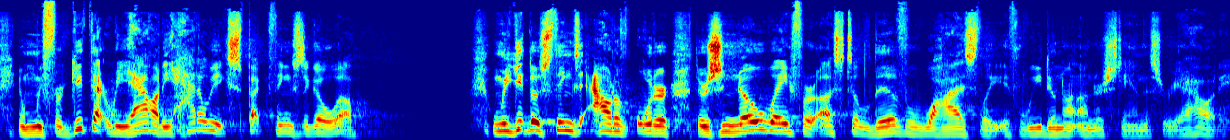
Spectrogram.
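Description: Talking very fast, a man with a fairly high voice uses lively intonation. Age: 40s. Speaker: pastor. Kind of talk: sermon. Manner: halting.

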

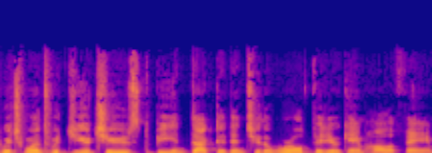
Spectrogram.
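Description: A man speaks at a moderate pace. The sound is dry and close with no echo, a very clean recording over a silent background. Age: 30s. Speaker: podcast host. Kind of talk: casual chat.

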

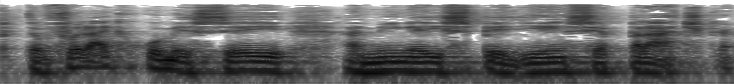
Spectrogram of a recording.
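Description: Somewhat breathy and dark, mellow in tone, the voice moves at a fairly slow pace. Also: man. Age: 70s. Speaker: physical education professor. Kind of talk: interview.

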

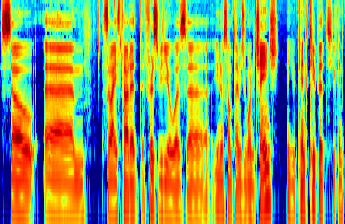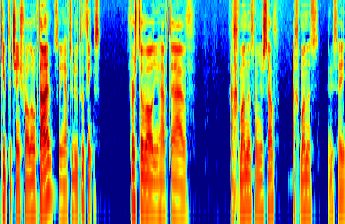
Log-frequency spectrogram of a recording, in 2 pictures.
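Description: A man with a French accent speaks at a fairly low pitch. His pace is fairly quick and his intonation fairly even. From France, Paris suburbs (Orly). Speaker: rabbi. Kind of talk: casual chat. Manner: halting, with frequent fillers and repetitions.

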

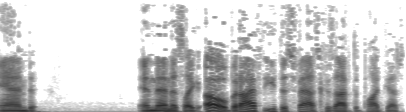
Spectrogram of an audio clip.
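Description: A man's fairly quick, fairly even delivery with an American accent. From US South, New Orleans. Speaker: baseball analytics writer. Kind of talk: casual chat.

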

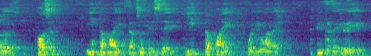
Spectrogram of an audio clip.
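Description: A man with an American accent talks at a moderate pace with ordinary pitch variation, and noticeable background noise is present. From Southern California. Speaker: community organizer. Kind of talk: panel talk. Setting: live event with audience.

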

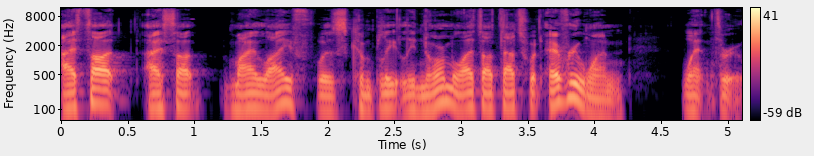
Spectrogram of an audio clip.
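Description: A normal speaking voice talks at a moderate pace with ordinary pitch variation. The sound is dry and close with no echo, against a quiet background. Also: man, fairly low pitch for a man. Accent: American. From North Carolina, US South. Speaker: non-profit founder. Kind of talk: interview. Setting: studio.

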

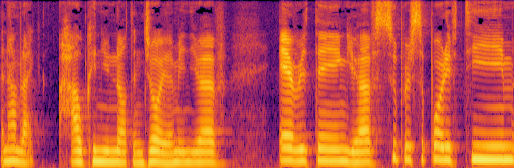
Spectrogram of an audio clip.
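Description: The recording is very clean with a silent background. In an unremarkable speaking voice, the speech comes at a fairly quick pace with fairly even intonation. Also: woman, medium pitch for a woman. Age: 30s. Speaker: professional mountain bike racer. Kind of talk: casual interview chat.

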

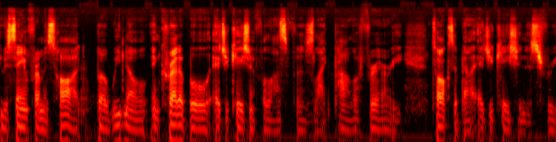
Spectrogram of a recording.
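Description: Over a silent background on a very clean recording, a man with an American accent speaks in a very deep, low pitch with fairly even intonation. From New York City. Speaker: school executive director. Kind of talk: radio interview.

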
